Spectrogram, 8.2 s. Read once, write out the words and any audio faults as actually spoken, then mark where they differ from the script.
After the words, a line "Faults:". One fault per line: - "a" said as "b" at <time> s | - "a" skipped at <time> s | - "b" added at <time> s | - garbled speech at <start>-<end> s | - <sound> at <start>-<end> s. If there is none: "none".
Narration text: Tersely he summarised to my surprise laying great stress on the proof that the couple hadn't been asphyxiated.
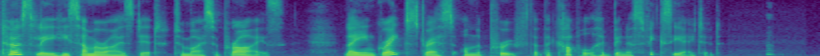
Tersely he summarised it, to my surprise laying great stress on the proof that the couple had been asphyxiated.
Faults:
- "it" added at 1.4 s
- "hadn't" said as "had" at 5.9 s
- laugh at 7.6-7.9 s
